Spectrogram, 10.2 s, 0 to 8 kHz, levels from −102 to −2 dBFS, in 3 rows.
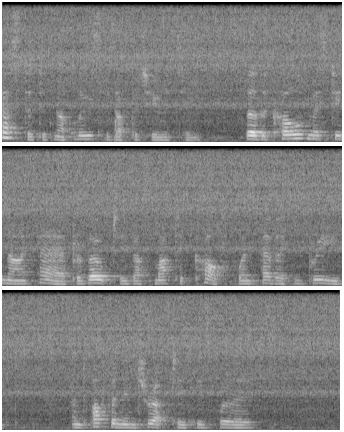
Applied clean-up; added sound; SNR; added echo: none; Sink (filling or washing); 6 dB; reverberation time 0.4 s.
